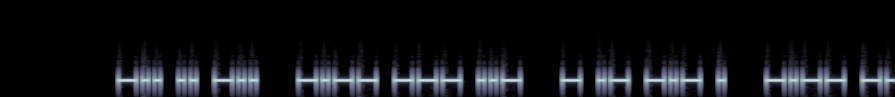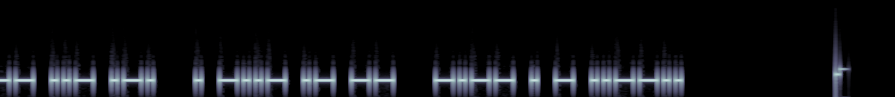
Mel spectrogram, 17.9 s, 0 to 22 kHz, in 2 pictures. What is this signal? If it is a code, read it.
Morse code, heard as a keyed tone, about 20 wpm, 700 Hz. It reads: DID YOU TAKE YOUR EXAM YET?
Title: Sentences from Top 1000 Words - Review Part 5 - 20wpm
